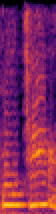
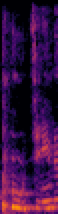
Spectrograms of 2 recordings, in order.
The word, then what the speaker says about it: poutine: That's not even how it's pronounced. It's not pronounced poutine. It's French, so of course it's poutine. But like nobody actually fucking says that unless you're from Quebec.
